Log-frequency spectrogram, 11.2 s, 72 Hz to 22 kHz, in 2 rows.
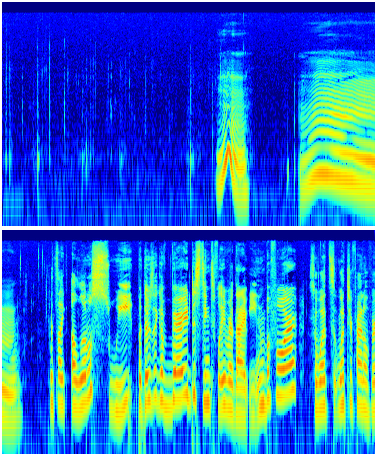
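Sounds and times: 
chewing crunchy sweet savory snack: 0.0 - 3.3
speech: 3.2 - 3.8, 4.5 - 4.8, 6.3 - 11.1.

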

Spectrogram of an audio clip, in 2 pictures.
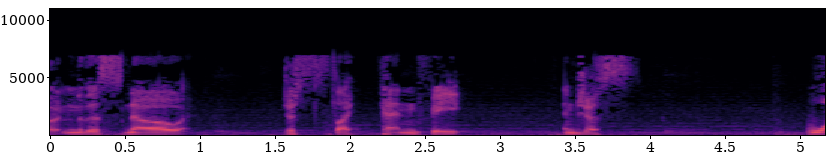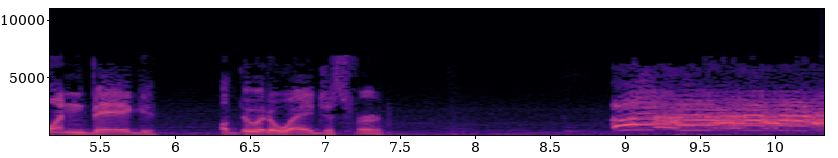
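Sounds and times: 
speech: 0.1 - 1.0, 1.6 - 2.8, 3.4 - 4.0, 5.1 - 7.5
person imitating an anguished scream: 8.9 - 10.3.

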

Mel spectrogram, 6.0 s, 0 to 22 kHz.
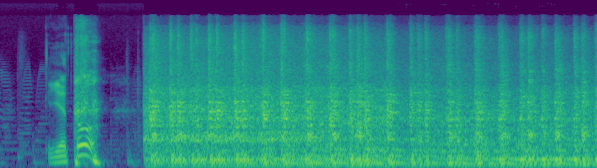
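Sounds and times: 
laughter: 0.0 - 5.9
speech: 0.5 - 1.1
old Ford car engine starting and running: 1.2 - 5.9.

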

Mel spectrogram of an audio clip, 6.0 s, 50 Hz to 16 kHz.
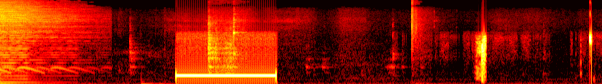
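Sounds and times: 
electronic outgoing phone call ring tone: 1.8 - 2.8.

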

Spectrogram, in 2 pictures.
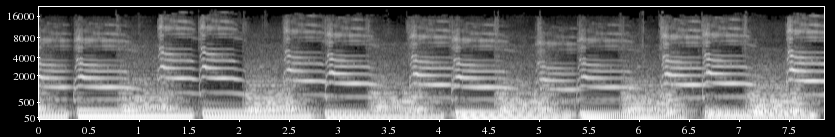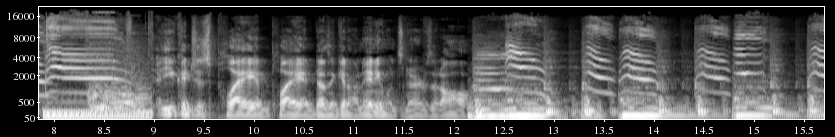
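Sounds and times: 
bouncy backing track with a thumping bass line: 0.0 - 9.0, 12.2 - 15.6
cat meows pitched into a cheerful Christmas melody: 0.0 - 9.0, 12.2 - 15.6
speech: 9.3 - 13.1.

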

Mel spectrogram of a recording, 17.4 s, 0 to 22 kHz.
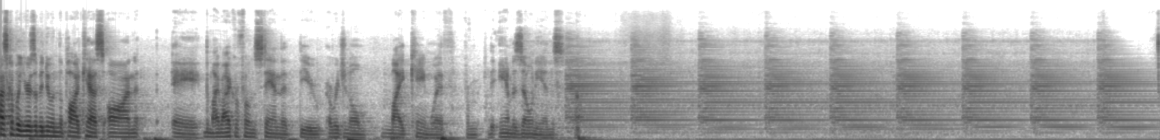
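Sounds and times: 
speech: 0.0 - 8.9
antique clock ticking: 7.2 - 17.4.

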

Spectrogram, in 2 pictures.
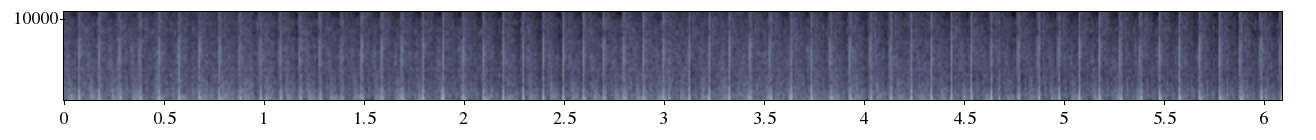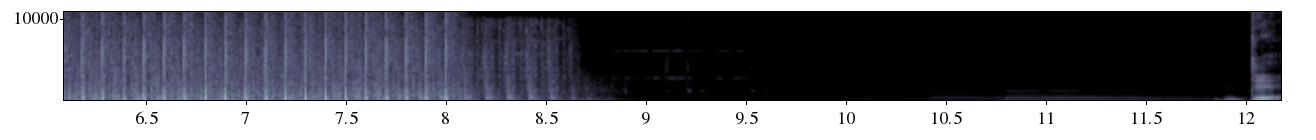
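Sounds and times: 
machine gun fire: 0.0 - 8.8.

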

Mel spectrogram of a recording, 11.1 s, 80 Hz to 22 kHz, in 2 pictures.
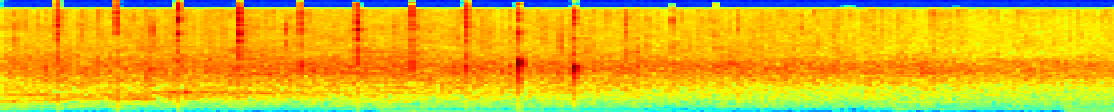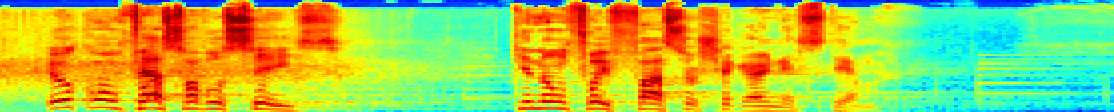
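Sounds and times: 
sustained audience applause: 0.0 - 6.8
speech: 5.8 - 7.3, 8.1 - 10.0.

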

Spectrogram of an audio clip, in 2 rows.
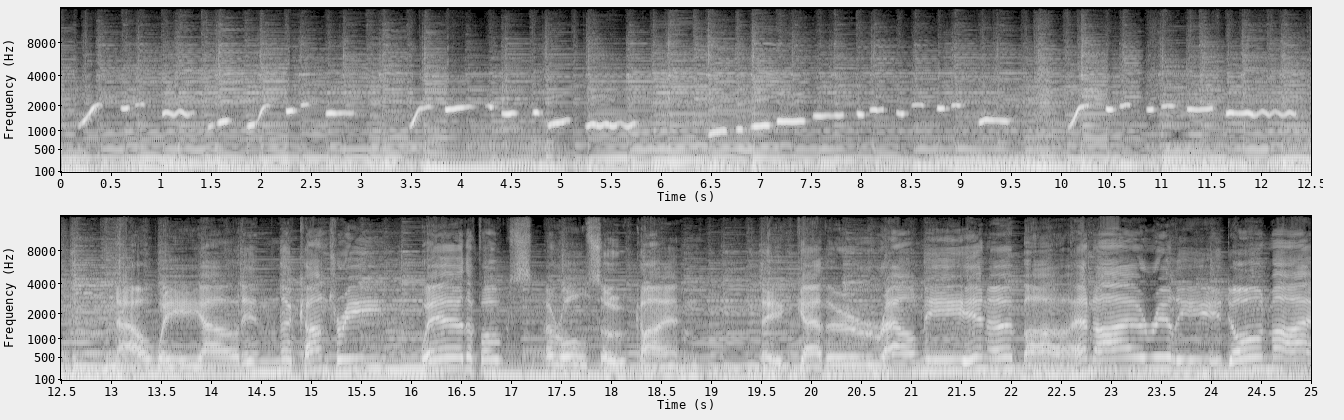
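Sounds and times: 
person whistling a tune: 0.0 - 12.5
steady instrumental backing: 0.0 - 24.9
speech: 13.5 - 24.9.

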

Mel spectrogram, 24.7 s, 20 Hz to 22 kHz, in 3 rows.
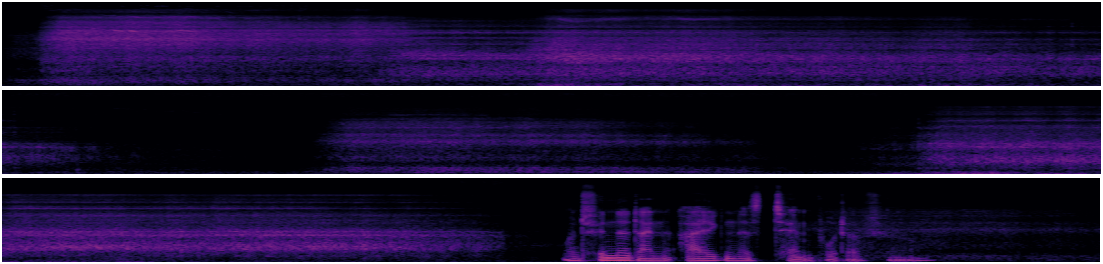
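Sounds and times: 
loud ocean-breath breathing in through nose and out mouth: 0.0 - 9.4, 10.6 - 14.0, 14.6 - 20.7
speech: 20.8 - 23.6.

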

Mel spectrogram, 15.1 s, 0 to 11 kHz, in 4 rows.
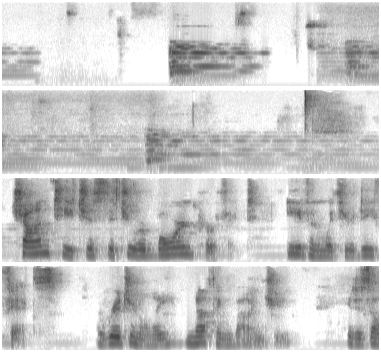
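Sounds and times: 
clock chiming: 1.7 - 13.2
speech: 7.7 - 15.0.

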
